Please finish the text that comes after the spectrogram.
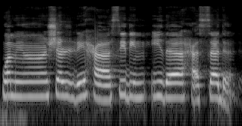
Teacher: حسد میں دال پر قلقلہ کریں گے.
